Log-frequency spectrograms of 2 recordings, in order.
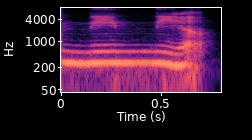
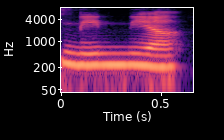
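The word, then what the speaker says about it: niña: হয়ে যায় আচ্ছা যাই হোক ওদের অ্যালফাবেট এইটার প্রোনাউন্সিয়েশন হচ্ছে এম ইয়ে যেমন হচ্ছে এটা আমি আগেও বলেছিলাম যেমন ওদের একটা ওয়ার্ড হচ্ছে নিন্নিয়া এটার কিন্তু হচ্ছে নিন্নিয়া হয়ে গেছে নট নি না ইটস নিন্নিয়া এই এক্সেন্টের কারণে এটার প্রোনাউন্সিয়েশন নিয়া হয়ে গেছে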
